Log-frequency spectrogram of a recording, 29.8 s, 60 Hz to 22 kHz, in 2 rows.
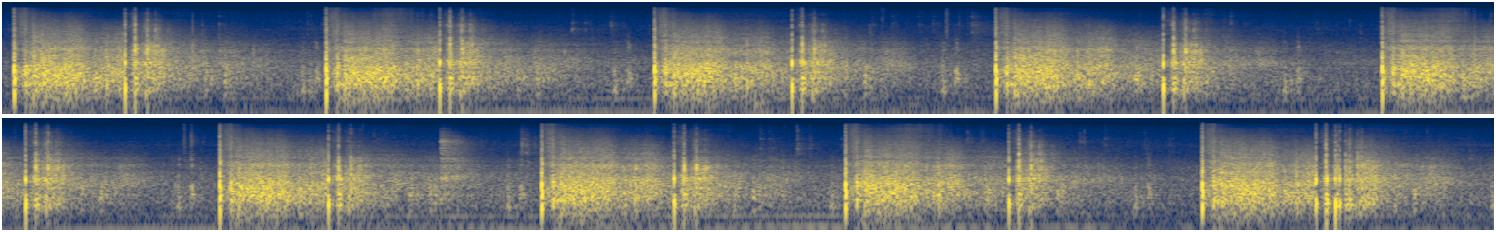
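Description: A 500-gram, 16-shot consumer fireworks cake firing shot after shot, about one every three seconds. Each shot opens with a sharp bang, followed by a wash of crackling that fades before the next shot.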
